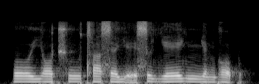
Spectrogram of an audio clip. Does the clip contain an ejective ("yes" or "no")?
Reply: no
